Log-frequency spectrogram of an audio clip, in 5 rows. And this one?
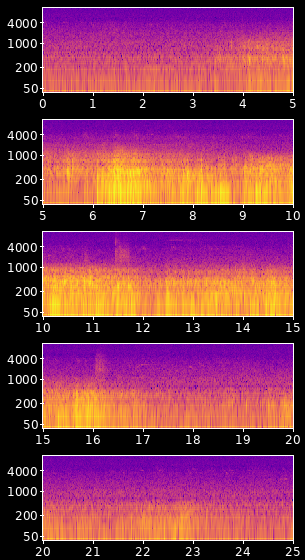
One of the thunderclaps during a thunderstorm that passed Amsterdam in the morning of the 10Th of July 2007. Recorded with an Edirol-cs15 mic. on my balcony plugged into an Edirol R09.
nature, rain, thunderclap, field-recording, thunderstorm, thunder, streetnoise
